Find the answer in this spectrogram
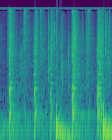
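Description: Live band's drum kit playing a steady beat, with deep kick-drum thumps, snare hits and cymbals, as a song gets going.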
